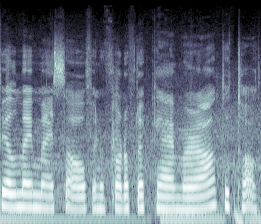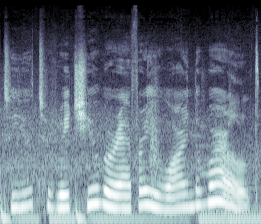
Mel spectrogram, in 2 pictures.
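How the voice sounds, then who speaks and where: Over noticeable background noise, a woman talks with hardly any pauses. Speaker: author vlogger. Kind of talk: casual vlog monologue. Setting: filming alone to camera. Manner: slow; mellow, soft-spoken.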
